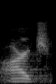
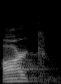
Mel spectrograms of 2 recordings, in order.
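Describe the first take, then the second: First: The word ends with a ch sound. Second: The word ends with a k sound. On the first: "then that pronunciation, we would probably say arch" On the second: "we generally would pronounce it as ark"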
